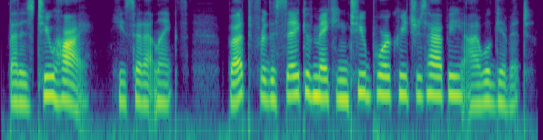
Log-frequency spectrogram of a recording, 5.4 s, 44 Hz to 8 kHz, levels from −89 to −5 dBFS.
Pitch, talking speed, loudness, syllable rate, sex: 205 Hz, 245 wpm, -21 LUFS, 5.7 syllables/s, female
